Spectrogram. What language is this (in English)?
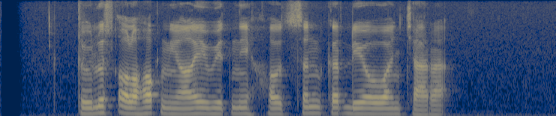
Sundanese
